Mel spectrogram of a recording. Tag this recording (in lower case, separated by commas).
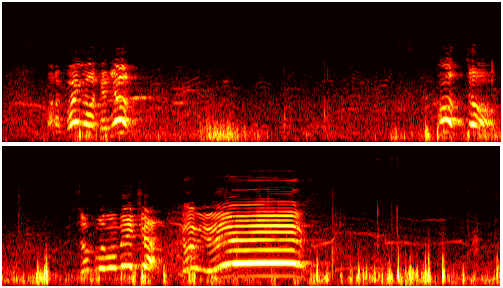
firing cannon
